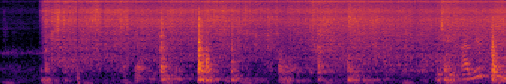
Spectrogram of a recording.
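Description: Tomato frying in a pan for a sausage salad: a dense continuous sizzle starts abruptly after near-silence, with repeated stirring scrapes on the pan at a loose rhythm, close and steady.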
